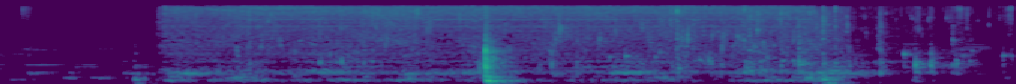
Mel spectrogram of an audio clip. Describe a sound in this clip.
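Tap water runs and splashes into a bowl.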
